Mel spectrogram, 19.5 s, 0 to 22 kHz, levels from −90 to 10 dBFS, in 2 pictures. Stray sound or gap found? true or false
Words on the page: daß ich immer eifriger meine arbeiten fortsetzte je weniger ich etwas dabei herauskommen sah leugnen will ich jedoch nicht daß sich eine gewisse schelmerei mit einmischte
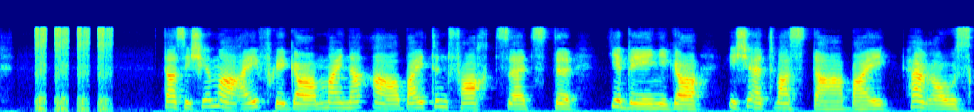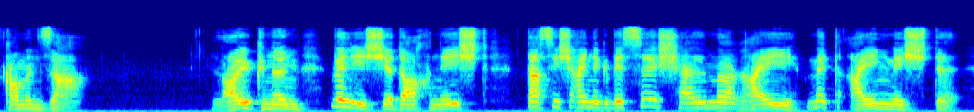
true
